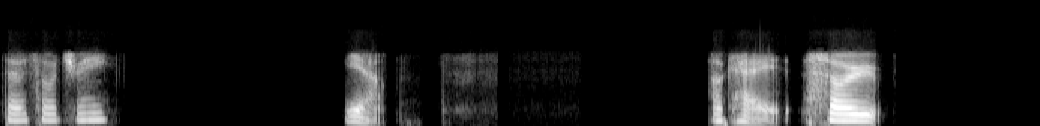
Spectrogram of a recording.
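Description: A woman speaks calmly over an online call, in short phrases.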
